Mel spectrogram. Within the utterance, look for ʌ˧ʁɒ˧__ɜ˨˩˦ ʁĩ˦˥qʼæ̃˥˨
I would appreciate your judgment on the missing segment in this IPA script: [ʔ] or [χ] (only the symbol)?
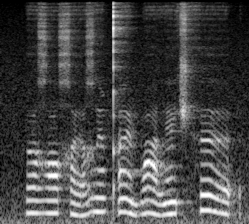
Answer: χ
